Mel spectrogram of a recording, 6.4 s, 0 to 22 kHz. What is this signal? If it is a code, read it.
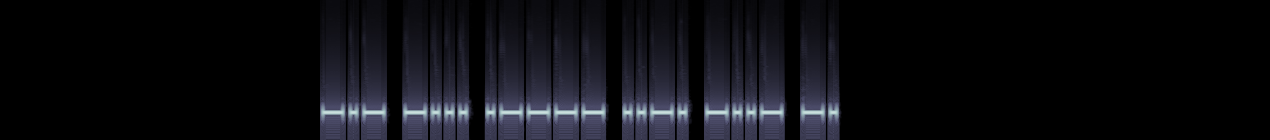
Morse code, heard as a keyed tone, about 34 wpm, 700 Hz. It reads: KB1FXN
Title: USA Call Signs - 6 Characters - Repeated 3x - 35wpm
